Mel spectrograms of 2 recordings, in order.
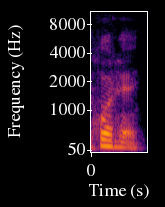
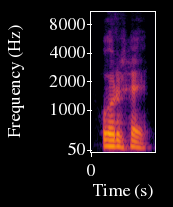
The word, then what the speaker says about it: Jorge: Jorge. Yeah, Spanish. Jorge. Yeah, the J's are pronounced H.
